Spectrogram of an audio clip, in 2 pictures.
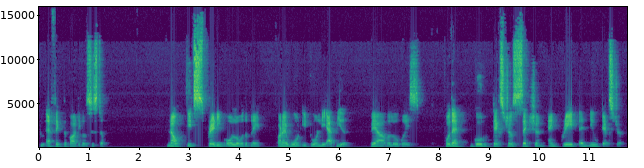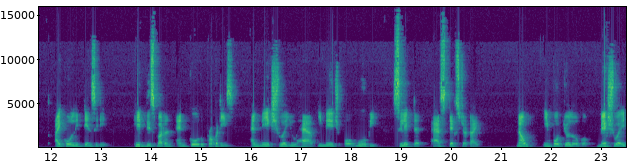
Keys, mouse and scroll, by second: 1.3-2.2 middle drag, 3.3-5.4 drag, 5.4-6.3 middle drag, 7.7-8.9 drag, 15.1-16.4 drag, 18.5-20.5 drag, 20.9 click.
